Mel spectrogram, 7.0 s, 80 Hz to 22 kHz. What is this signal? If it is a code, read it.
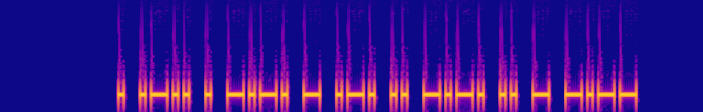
Morse code, heard as a keyed tone, about 22 wpm, 700 Hz. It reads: ELECTRICITY
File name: practice / 22wpm / Eleven Letter Words - 22wpm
